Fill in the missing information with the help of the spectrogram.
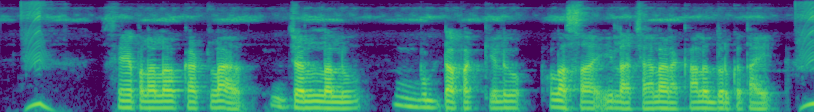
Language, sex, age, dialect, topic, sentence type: Telugu, male, 31-35, Southern, agriculture, statement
